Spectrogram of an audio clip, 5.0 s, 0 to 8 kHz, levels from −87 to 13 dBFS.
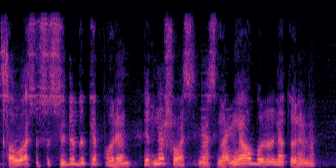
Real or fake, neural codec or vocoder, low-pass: fake; codec, 44.1 kHz, 1.7 kbps, Pupu-Codec; 7.2 kHz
